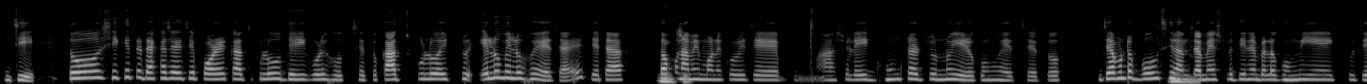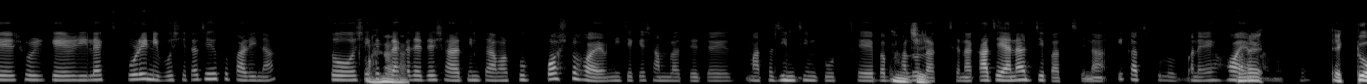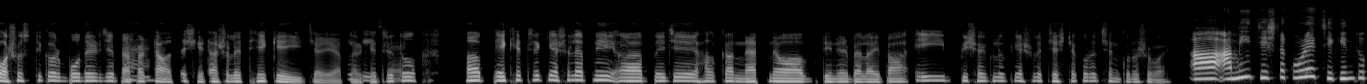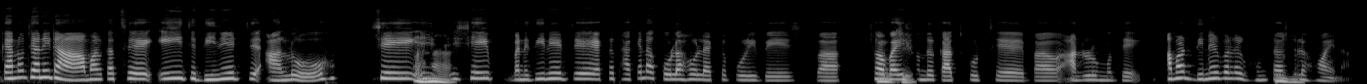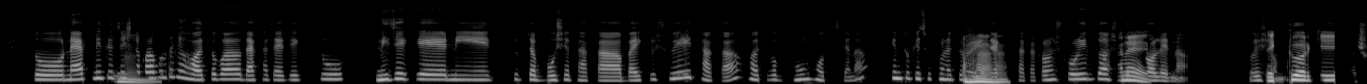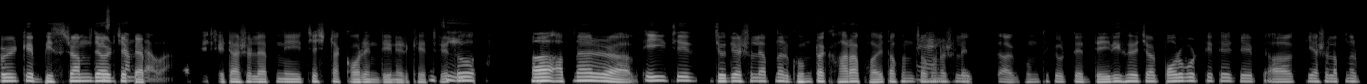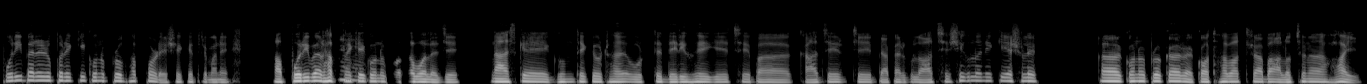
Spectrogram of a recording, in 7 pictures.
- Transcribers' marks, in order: other background noise; tsk; "শরির" said as "শরীল"
- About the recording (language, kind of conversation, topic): Bengali, podcast, ভালো ঘুম আপনার মনের ওপর কী প্রভাব ফেলে, আর এ বিষয়ে আপনার অভিজ্ঞতা কী?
